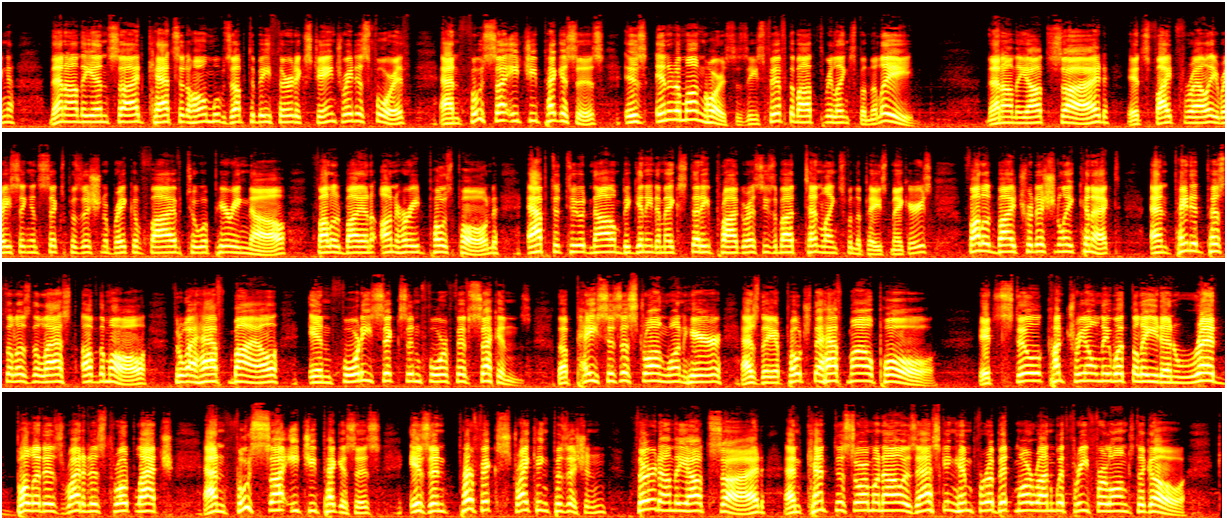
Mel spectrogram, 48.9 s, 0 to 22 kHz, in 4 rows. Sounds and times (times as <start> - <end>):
Speech: 0.0 - 9.2, 9.9 - 48.8.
